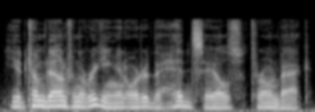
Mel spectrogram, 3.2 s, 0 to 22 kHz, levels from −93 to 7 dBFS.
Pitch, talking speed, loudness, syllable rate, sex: 130 Hz, 265 wpm, -17 LUFS, 5.6 syllables/s, male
